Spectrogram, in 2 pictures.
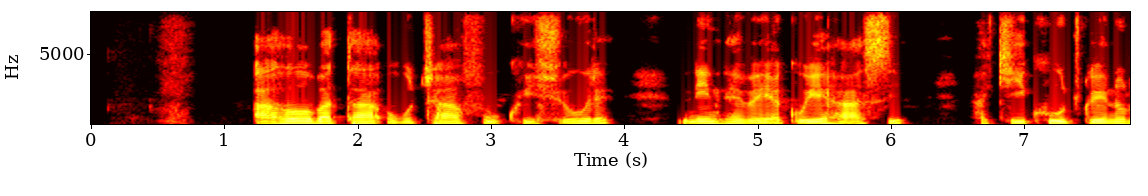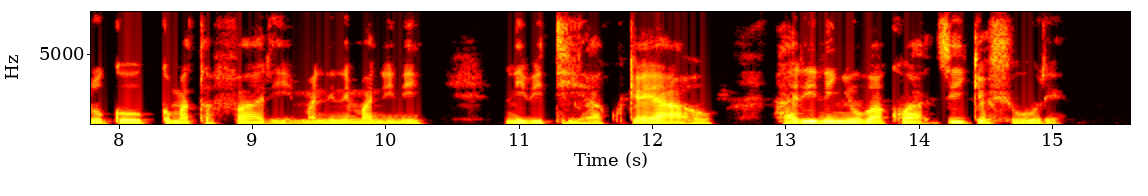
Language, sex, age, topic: Rundi, female, 18-24, education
